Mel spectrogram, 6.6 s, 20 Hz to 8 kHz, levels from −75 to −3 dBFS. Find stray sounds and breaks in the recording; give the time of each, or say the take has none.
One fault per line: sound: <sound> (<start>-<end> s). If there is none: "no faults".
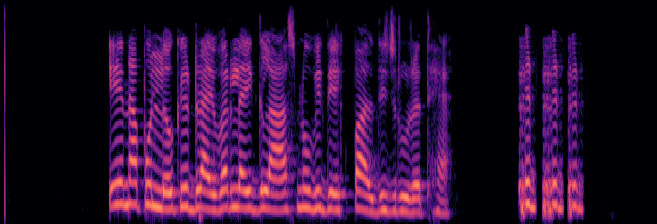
sound: laugh (5.2-5.8 s)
